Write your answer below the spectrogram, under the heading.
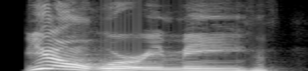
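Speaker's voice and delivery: loud, shrill, hot, heated snap back. Uncle Huey answers the first speaker's talk of nuptials, snapping with shrill heat. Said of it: "snapped Uncle Huey with shrill heat".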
